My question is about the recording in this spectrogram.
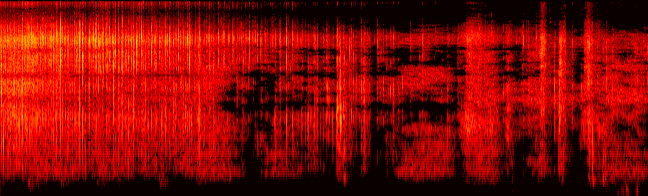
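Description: Rainwater pouring from a tipped rubber-tapping latex cup onto the ground, tapering off over the first two seconds. Then scattered crunching of dry fallen leaves underfoot.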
